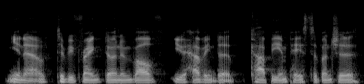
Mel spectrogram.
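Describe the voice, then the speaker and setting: Low, flat-voiced man asking a question. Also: fairly quick, vocal fry, no room sound, clean studio sound. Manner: hesitant, with many fillers. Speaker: audience member asking a question. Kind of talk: question from the audience.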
